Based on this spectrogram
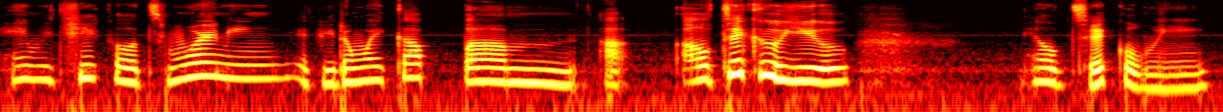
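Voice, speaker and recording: Her voice is high, bright and forceful in a dry recording. She's a young adult gaming content creator playing through a visual novel, voicing dialogue and narration expressively amid casual, giggly reactions, with game music in the background.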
